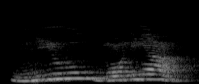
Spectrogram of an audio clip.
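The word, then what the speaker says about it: pneumonia: एन देखिए ये रहा एन, पी आया कर दो चुप, न्यूमोनिया, न्यूमोनिया, न्यूमेटिक्स।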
